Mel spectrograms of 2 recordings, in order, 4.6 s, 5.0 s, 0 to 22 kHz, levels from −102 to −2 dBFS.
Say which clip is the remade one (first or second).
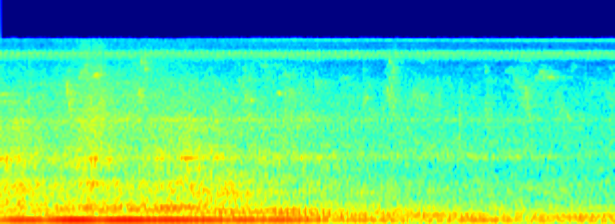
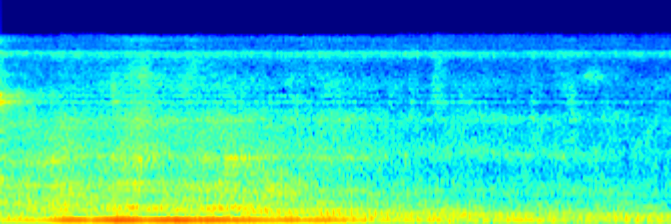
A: second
